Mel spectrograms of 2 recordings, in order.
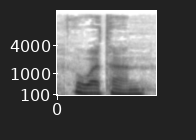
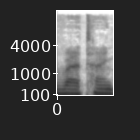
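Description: First: The word begins with a rounded w sound. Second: The word begins with a v sound. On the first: This is the older form kept in Dari and Tajik. "اونا و نمی گن، بیشتر جا مثلا می گن وطن" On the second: This is the changed form used in Iran. "وطن که ما میگیم این ایرانی شده است"

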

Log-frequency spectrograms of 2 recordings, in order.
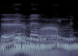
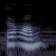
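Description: First: The second vowel is a fronted 'e' sound. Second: The second vowel is an open 'a' sound. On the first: The speaker calls it wrong. "не тэмэм" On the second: The speaker calls it right. "Ты будто бы два А произносишь"

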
